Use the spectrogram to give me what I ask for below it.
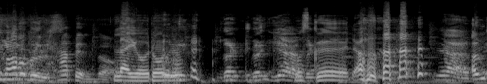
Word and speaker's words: Llorona: What is it? Llorona. Llorona. Thank Not you. Llorena? No. What, am I saying something Not else? Lauren. You're kind of No. mixing Llorona and Morena.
